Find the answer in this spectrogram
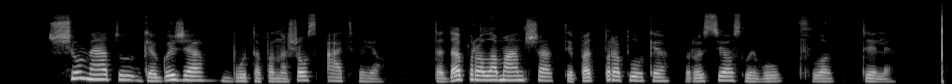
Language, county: Lithuanian, Kaunas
